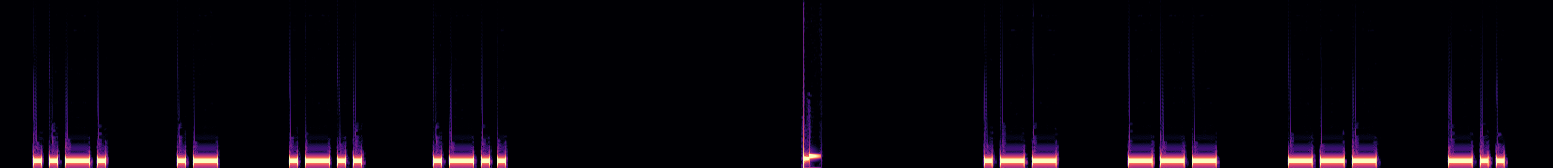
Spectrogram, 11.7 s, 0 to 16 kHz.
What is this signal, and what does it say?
Morse code, heard as a keyed tone, about 20 wpm, spaced as for 11 wpm, 700 Hz. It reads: FALL WOOD
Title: 3x Character Spacing - Top 500 Words - 20wpm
